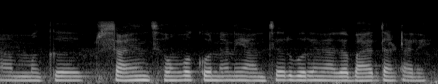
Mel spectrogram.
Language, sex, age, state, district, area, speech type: Goan Konkani, female, 18-30, Goa, Salcete, rural, spontaneous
